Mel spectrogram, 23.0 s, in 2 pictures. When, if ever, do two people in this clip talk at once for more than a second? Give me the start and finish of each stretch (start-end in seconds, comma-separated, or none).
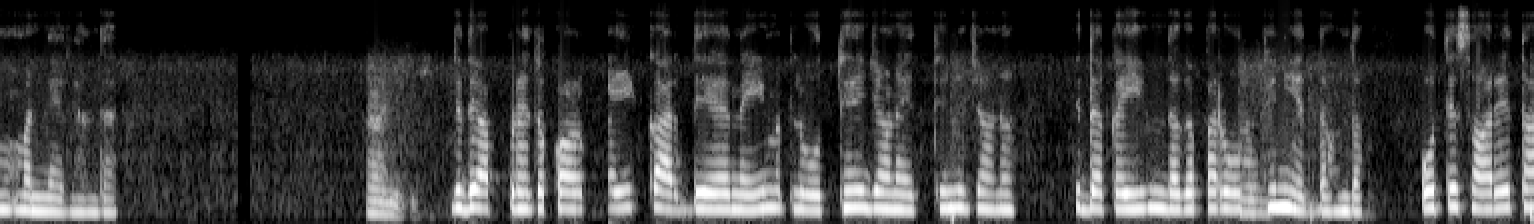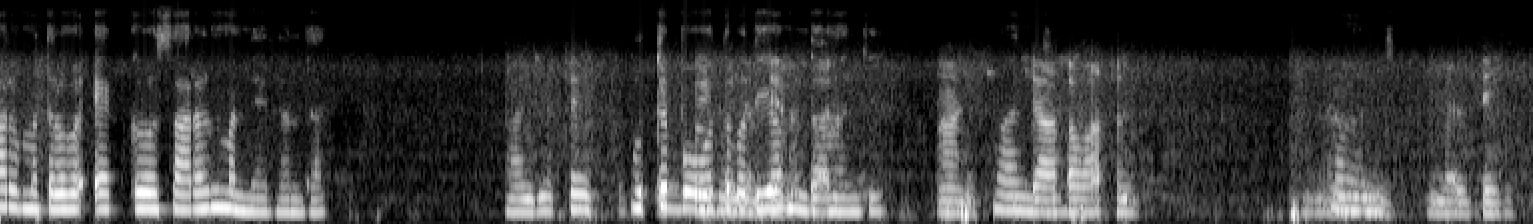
16.5-17.8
